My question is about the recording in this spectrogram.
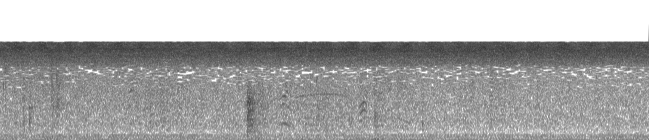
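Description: Steady evening insect chorus, a dense high shrill, with a low steady hum beneath it and one short knock about four seconds in.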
